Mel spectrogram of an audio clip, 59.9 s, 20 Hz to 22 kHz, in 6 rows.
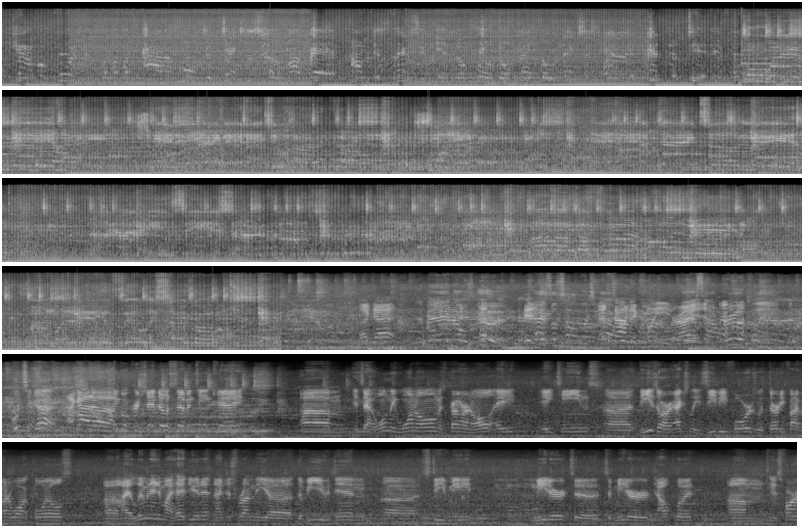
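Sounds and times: loud song with deep bass: 0:00.0 - 0:44.7.

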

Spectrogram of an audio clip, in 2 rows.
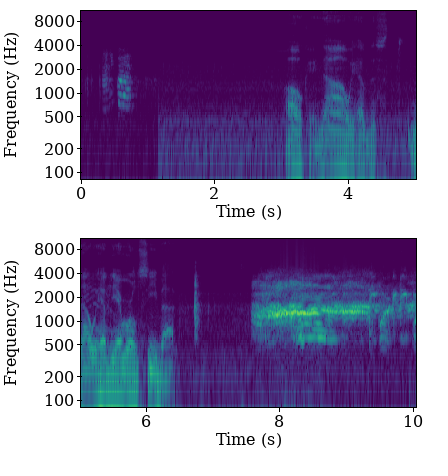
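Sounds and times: garbled voice over two-way radio: 0:07.6 - 0:10.0.

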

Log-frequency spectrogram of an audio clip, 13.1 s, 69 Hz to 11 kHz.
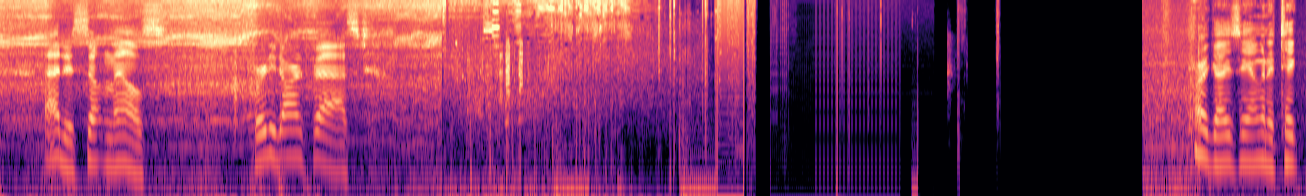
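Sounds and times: loud static with deep bass: 0:06.7 - 0:09.2.

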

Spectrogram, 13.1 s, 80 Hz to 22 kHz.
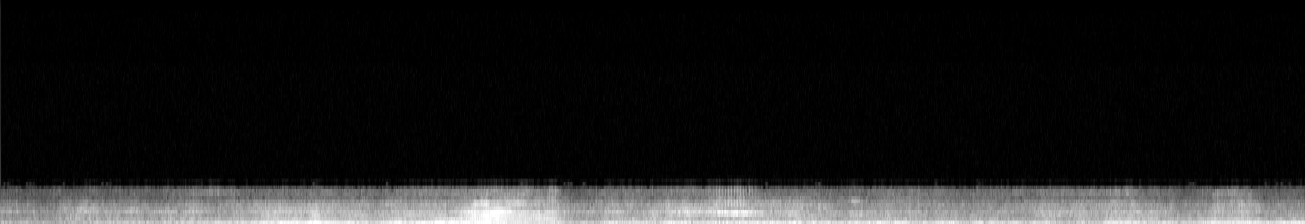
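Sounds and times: car engine accelerating: 0:01.8 - 0:08.1.

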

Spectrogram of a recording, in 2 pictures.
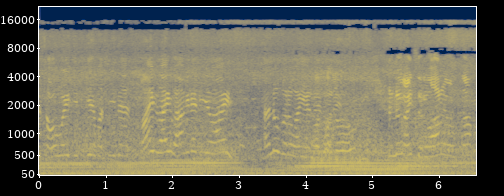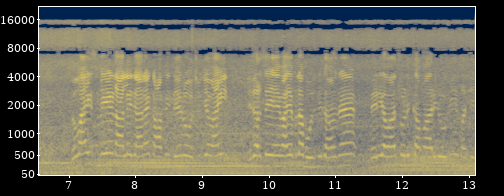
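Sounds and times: thresher machine droning: 0:00.0 - 0:13.0
voices talking: 0:00.0 - 0:13.0.

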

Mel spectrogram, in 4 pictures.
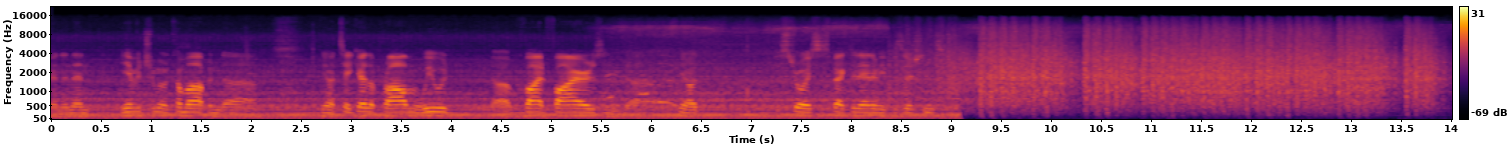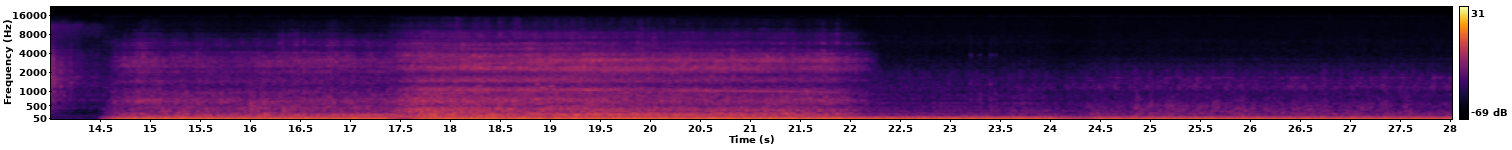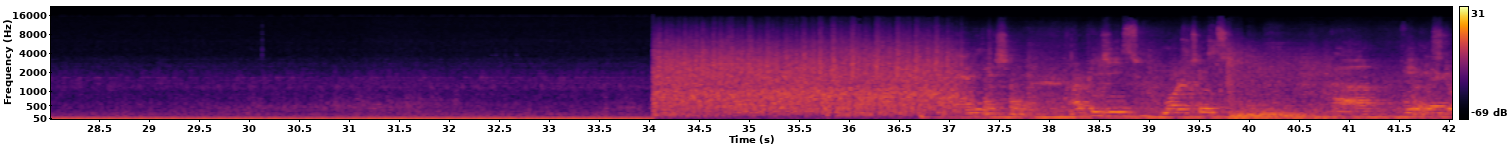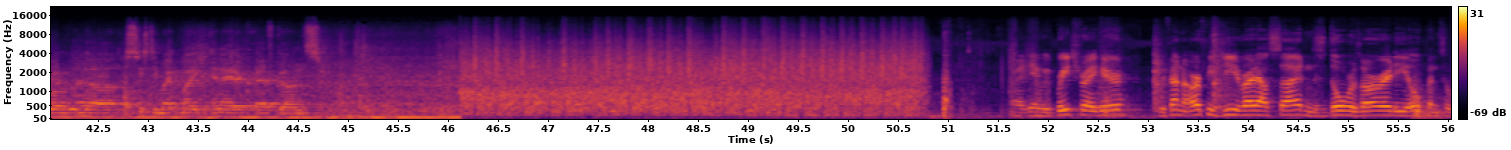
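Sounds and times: rapid gunfire: 0:09.1 - 0:14.2, 0:34.0 - 0:37.7, 0:46.1 - 0:50.8
steady low rumble: 0:14.5 - 0:50.2.

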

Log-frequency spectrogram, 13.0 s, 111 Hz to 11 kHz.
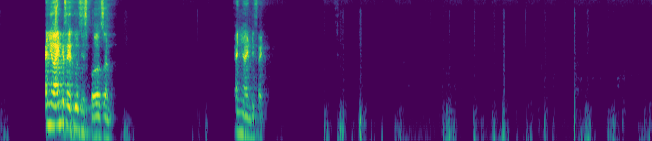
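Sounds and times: low muffled thumps: 0:02.4 - 0:02.8, 0:06.4 - 0:13.0.

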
